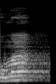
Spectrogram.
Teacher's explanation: یہاں پر الف مدہ ہے، ایک الف کے برابر کھینچیں گے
